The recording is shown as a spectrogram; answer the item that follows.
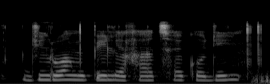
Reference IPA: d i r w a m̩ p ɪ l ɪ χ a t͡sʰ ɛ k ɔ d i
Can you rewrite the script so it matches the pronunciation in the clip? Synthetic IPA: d i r w a ŋ̩ p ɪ l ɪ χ a t͡sʰ ɛ k ɔ d i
